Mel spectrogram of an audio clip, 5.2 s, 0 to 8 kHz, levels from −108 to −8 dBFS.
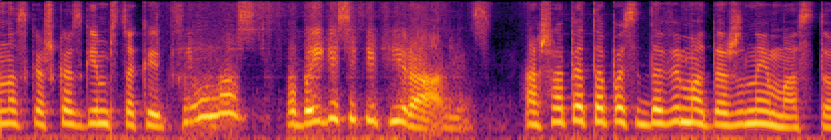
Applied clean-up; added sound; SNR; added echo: neural separator model SepFormer DNS4.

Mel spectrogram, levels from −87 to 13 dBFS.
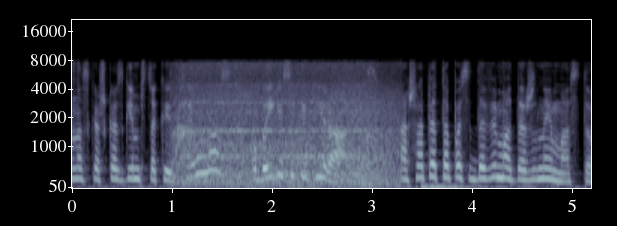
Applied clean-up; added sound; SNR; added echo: none; Mechanisms; 4 dB; none.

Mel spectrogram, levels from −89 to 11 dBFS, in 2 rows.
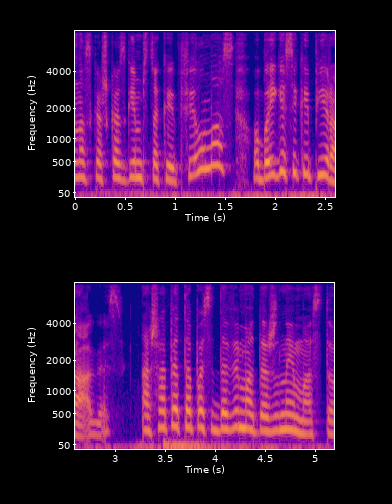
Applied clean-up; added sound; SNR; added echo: none; none; none; none.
